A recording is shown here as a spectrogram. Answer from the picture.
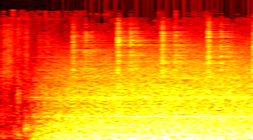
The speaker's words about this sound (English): The sounds of hammering and heavy machinery ring throughout the northwest corner of campus, where construction workers are putting the facade on a new engineering building.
